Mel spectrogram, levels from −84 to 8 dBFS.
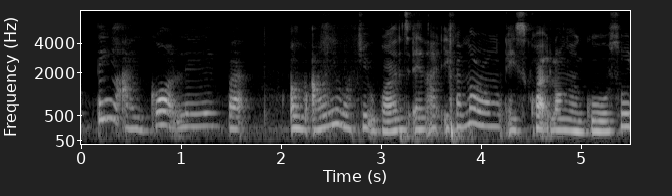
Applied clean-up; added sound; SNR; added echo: none; none; none; reverberation time 0.3 s.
